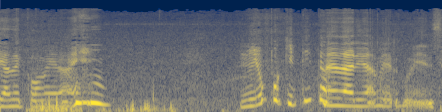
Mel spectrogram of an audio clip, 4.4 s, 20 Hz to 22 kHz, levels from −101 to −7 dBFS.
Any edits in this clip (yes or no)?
no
